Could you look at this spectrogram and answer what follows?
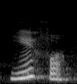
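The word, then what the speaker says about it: Jefe: इसका प्रोनाउंसिएशन होता है येफा।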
